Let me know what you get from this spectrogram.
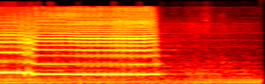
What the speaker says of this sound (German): Kriegst auch die Tröte, ganz laut, damit der Rest aufwacht.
